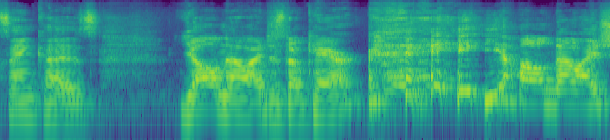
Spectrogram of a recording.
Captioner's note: laughs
